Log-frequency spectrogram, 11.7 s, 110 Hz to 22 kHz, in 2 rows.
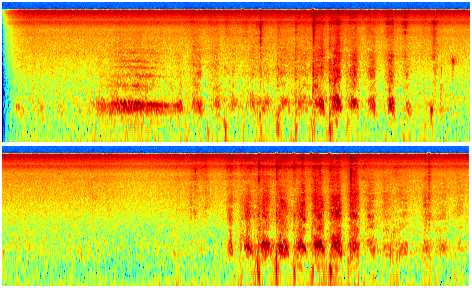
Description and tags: An odd sound: I set pocket recorder out hoping to capture some birdsong; a raven swooped down and made a couple of passes above it. Perhaps he was attracted by the colorful fuzzy windscreen? At any rate: recorded on an Olympus LS-14, some wind in the trees in the background.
